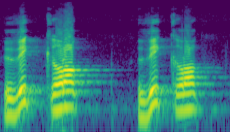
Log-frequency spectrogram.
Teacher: Maka di sini huruf kaf hilang sifat hamasnya. Yang tampak hanya sifat syiddah, suara tertahan · Terlalu berlebihan di dalam mempraktikkan sifat syiddah, yaitu pengucapan huruf yang disertai suara yang tertahan, sehingga menghilangkan sifat hamas.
